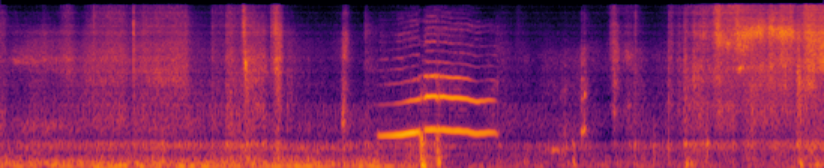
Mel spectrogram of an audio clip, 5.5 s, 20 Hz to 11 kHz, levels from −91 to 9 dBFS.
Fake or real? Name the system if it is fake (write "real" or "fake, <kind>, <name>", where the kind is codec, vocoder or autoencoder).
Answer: fake, autoencoder, DAC-VAE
